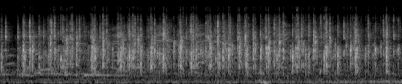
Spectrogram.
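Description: A small crowd applauding, many hands clapping steadily.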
